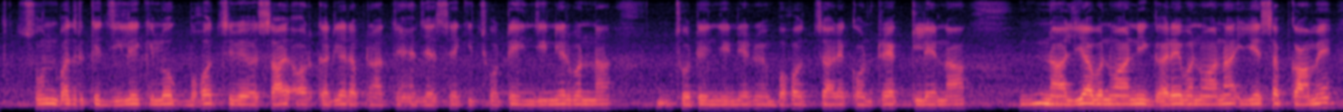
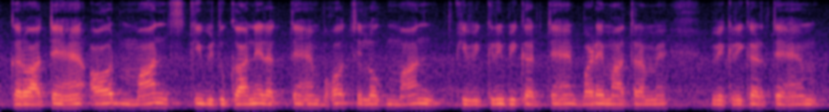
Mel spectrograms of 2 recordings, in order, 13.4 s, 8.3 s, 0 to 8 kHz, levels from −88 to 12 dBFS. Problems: none marked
